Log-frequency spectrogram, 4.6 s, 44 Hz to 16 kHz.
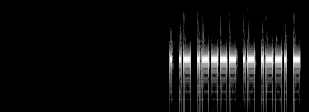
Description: Morse code, heard as a keyed tone, about 34 wpm, 700 Hz. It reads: EA1APT
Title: DXCC-100 Call Signs - 6 Characters - Repeated 3x - 35wpm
